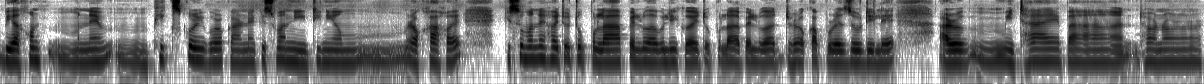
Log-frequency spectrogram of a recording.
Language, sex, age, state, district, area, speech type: Assamese, female, 45-60, Assam, Biswanath, rural, spontaneous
